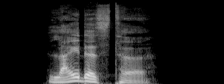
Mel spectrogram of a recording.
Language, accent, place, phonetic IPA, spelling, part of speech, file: German, Germany, Berlin, [ˈlaɪ̯dəstə], leideste, adjective, De-leideste.ogg
- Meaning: inflection of leid: 1. strong/mixed nominative/accusative feminine singular superlative degree 2. strong nominative/accusative plural superlative degree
